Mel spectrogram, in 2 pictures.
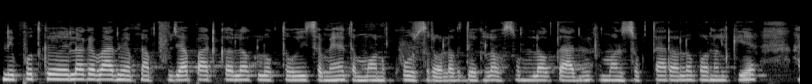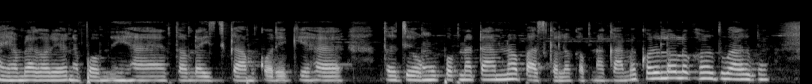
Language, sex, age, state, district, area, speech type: Maithili, female, 30-45, Bihar, Sitamarhi, rural, spontaneous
